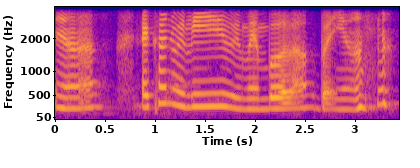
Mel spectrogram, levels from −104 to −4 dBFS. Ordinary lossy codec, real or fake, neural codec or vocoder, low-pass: none; real; none; 3.6 kHz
